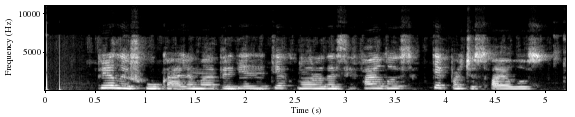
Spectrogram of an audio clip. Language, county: Lithuanian, Kaunas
